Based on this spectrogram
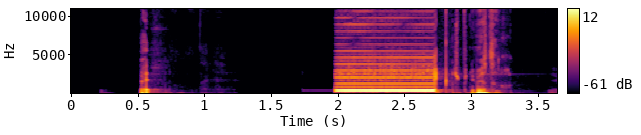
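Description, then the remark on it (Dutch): A phone call's ringing tone while calling a friend to ask about a Christmas tree: one loud, steady, buzzy electronic beep lasting under a second, set between two brief bursts of voice. “Of we kunnen even die vriend bellen om te vragen hoe de kerstboom er nu bij staat.”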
